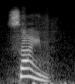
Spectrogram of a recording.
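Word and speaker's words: sign: यहाँ पर जी हमारा साइलेंट होता है, इसलिए हम इसे प्रोनाउंस करते हैं साइन।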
